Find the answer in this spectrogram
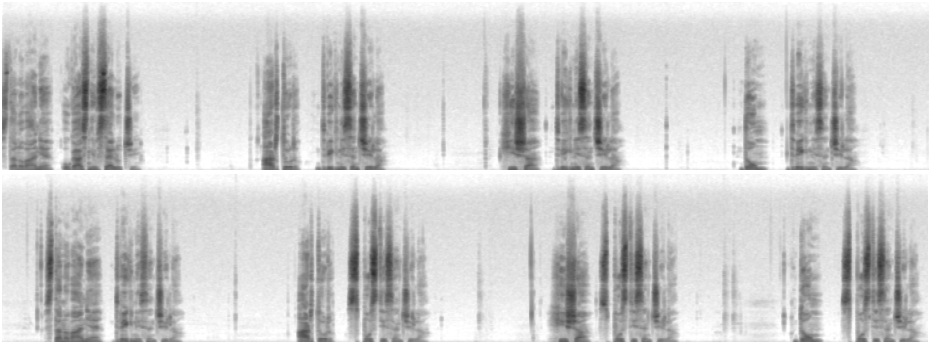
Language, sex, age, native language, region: Slovenian, female, 30-49, Slovenian, Central Slovenia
